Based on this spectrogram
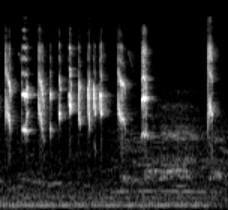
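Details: Long-tailed shrike kept as a singing bird in Indonesia, giving a fast run of scratchy, chattering notes that slows into a few separate harsh notes with pauses between them.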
